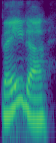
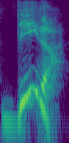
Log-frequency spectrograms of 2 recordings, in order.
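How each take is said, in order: First: It begins with a B sound, ending 'bayta'. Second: It begins with a V sound, ending 'veeta'. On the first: This is how English speakers and math circles say it. "to a native Greek speaker isn't beta" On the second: This is how native Greek speakers say it. "it's vita"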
